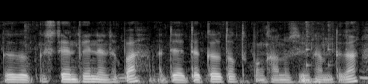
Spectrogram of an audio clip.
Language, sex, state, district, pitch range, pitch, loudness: Wancho, male, Arunachal Pradesh, Longding, 110-125 Hz, 115 Hz, -17 LUFS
